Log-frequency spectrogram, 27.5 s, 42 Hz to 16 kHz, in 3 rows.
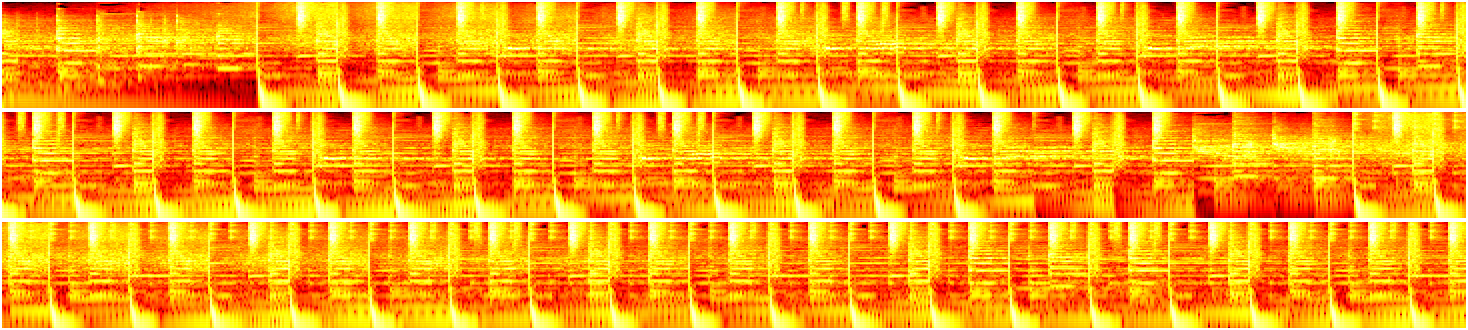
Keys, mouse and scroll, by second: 10.0 Right, 12.5 click, 12.5 click, 13.2 space, 13.3 click, 13.7 space, 14.6 click, 15.3 Up, 16.5 click, 16.8 alt+scroll down 1, 17.4-17.9 typing, 17.5 click, 19.2 alt+scroll up 1, 19.7-20.6 typing, 20.1 click, 24.0-27.4 drag.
